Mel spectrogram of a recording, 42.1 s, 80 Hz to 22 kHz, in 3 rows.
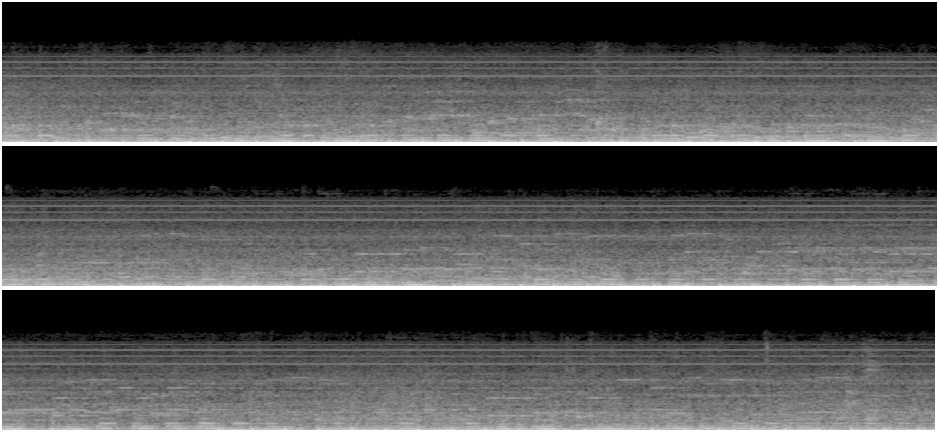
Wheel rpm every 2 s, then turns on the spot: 0, 0, 0, 0, 0, 0, 0, 0, 0, 0, 0, 0, 0, 0, 0, 0, 0, 0, 0, 0, 0.
none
